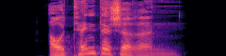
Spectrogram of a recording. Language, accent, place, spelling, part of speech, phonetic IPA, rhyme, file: German, Germany, Berlin, authentischeren, adjective, [aʊ̯ˈtɛntɪʃəʁən], -ɛntɪʃəʁən, De-authentischeren.ogg
- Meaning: inflection of authentisch: 1. strong genitive masculine/neuter singular comparative degree 2. weak/mixed genitive/dative all-gender singular comparative degree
